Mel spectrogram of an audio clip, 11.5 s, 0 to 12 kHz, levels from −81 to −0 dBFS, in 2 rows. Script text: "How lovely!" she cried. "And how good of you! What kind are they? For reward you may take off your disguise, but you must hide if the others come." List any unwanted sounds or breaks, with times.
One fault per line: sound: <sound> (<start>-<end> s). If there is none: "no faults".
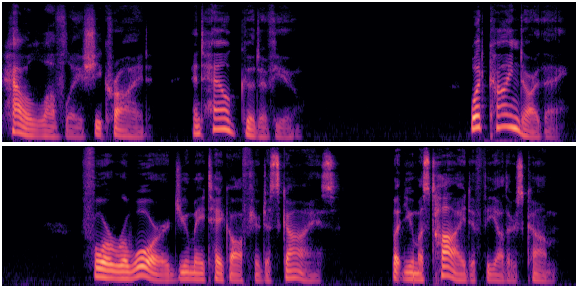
no faults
